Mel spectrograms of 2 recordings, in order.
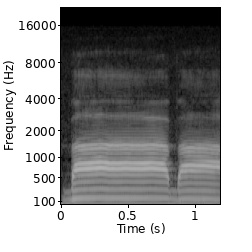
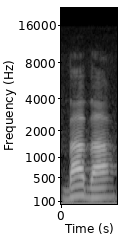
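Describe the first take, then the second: First: The two syllables are drawn out and separated. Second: The two syllables are said quickly together. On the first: The speaker calls it wrong. "নট বা বা" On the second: The speaker calls it right. "হরকতের উচ্চারণ তাড়াতাড়ি করতে হয়"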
